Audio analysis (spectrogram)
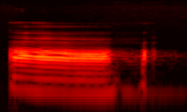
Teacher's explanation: मुख द्वार जो है पूरा खुलेगा और जीवा जो है नीचे हो जाएगा, मतलब आ, ठीक है, आ उच्चारण करके देखिए आप भी, आ। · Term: बड़ा आ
